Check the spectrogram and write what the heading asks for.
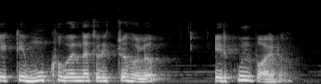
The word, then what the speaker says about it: Hercule: হারকিউলিস বা হেরাক্কলিসের ফরাসি উচ্চারণ ছিল এরকুয়েল বা এরকুল। সেখান থেকেই নামকরণ হয় এই চরিত্রটির এরকুল।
